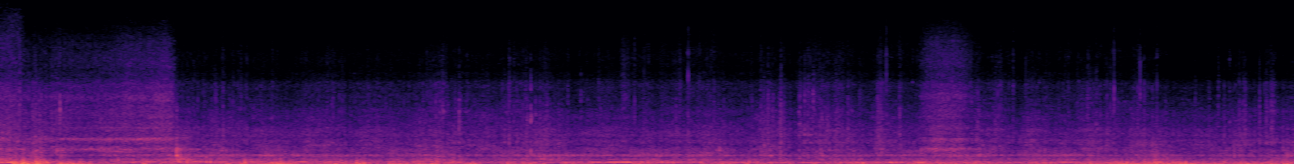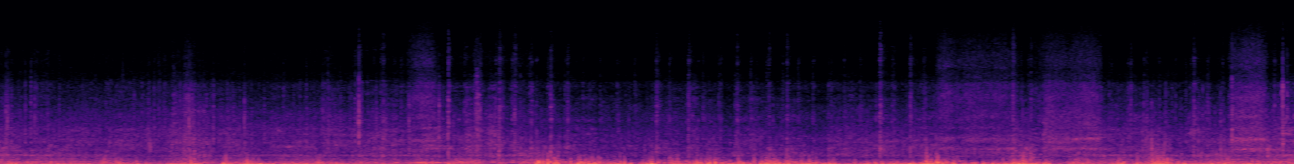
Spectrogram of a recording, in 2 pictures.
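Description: Mountain bike ridden along a dirt singletrack trail: tyre rumble with frame and drivetrain rattle. A steady hum runs under it for most of the ride, and the rumble grows louder about eighteen seconds in.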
